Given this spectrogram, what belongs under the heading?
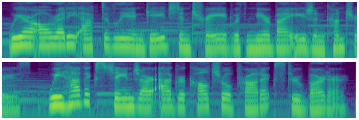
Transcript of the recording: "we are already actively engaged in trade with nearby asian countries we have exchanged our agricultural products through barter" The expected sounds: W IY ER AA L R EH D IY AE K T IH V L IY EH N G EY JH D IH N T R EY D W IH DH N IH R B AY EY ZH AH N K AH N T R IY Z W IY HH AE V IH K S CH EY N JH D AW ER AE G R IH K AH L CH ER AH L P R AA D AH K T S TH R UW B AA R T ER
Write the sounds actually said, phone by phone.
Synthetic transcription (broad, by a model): W IY ER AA L R EH D IY AE K T IH V L IY EH N G EY JH D IH N T R EY D W IH DH N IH R B AY EY ZH AH N K AH N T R IY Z W IY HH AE V IH K S CH EY N JH D AW ER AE G R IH K AH L CH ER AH L P R AA D AH K T S TH R UW B AA R T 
